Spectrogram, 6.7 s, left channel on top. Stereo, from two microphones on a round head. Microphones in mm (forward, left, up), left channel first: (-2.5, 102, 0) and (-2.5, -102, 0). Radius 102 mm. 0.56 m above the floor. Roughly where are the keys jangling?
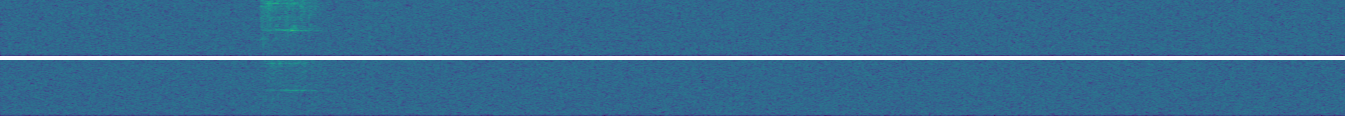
Left.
